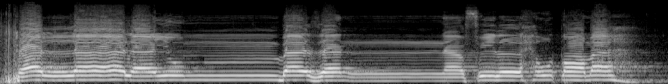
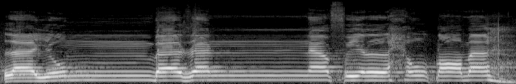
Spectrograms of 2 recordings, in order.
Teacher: Ini ada nun sukun sebelumnya domah, maka dimonyongkan domahnya nun sukunnya ditarik.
